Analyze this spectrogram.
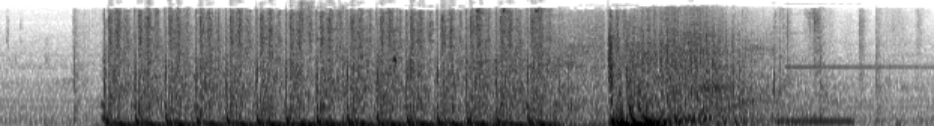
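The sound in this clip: Rapid automatic gunfire rattles in a video game as a fast, steady stream of sharp shots. It ends in a louder, heavier blast that slowly fades out, and no one talks over it.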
